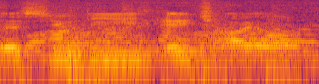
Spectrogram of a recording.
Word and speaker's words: Sudhir: How do you spell that? S-U-D-H-I-R.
